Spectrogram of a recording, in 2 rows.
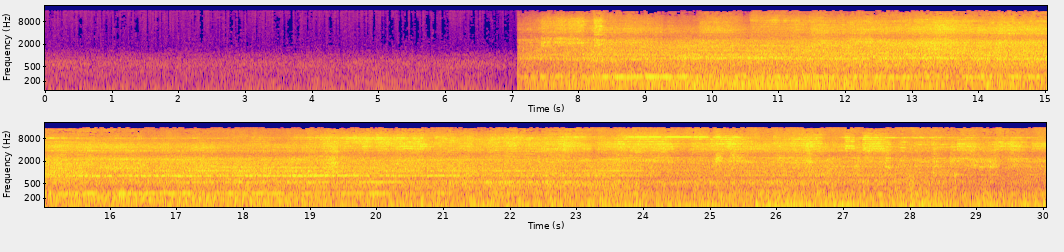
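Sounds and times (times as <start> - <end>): train rumbling: 0.0 - 30.0
diesel locomotives droning: 7.1 - 30.0.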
